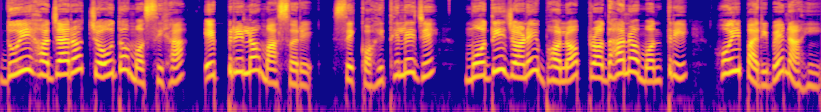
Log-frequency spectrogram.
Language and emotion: Odia, neutral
